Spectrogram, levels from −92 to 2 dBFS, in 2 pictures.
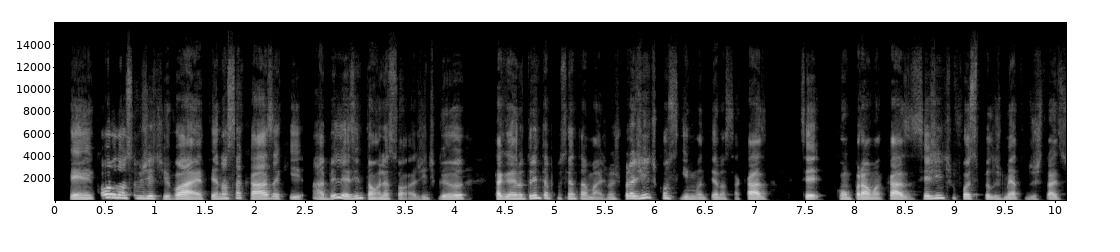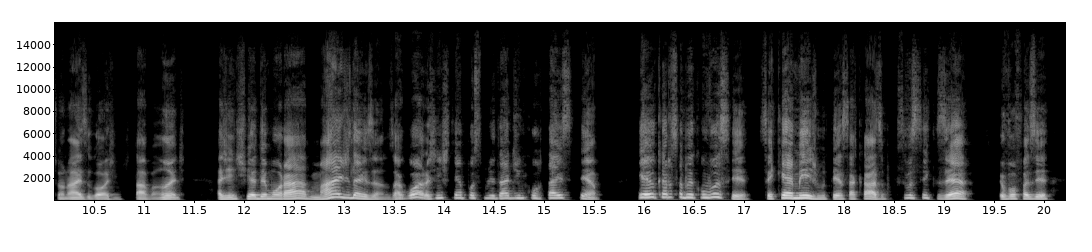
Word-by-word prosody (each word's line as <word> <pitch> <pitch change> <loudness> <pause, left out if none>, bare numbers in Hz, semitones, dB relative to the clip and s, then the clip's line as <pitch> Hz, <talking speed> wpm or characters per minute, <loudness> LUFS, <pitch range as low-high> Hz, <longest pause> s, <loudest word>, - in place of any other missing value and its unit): "Tem." 120 -4 +2
"E - - -4
qual 280 +3 +3
é - - +5
o - - +4
nosso 235 -3 0
objetivo?" 195 -4 -1
"Ah, 175 -7 +8
é 110 - 0
ter 145 - -4
nossa 190 +3 -3
casa 175 0 +3
aqui." 115 -12 -7
"Ah, - - -5
beleza, 200 -4 +1
então, 215 - 0
olha 150 - -2
só, 150 - -8
a - - -11
gente 115 +5 -14
ganhou 145 +5 +1 0.3
tá 150 - +5
ganhando 165 +2 +2
30% 200 -4 -1
a - - -1
mais, 95 - -8
mas 135 +2 -10
pra 205 +8 +2
gente 245 +5 0
conseguir 180 -8 -5
manter 135 -2 -7
a - - 0
nossa 120 -3 -12
casa, 130 -1 +3 0.3
você 150 -1 +2
comprar 140 -2 +3
uma 115 -4 -3
casa, 130 -1 +3
se 130 - -10
a - - +3
gente 220 0 -3
fosse 175 -2 -1
pelos 150 -4 -4
métodos 120 -3 -5
tradicionais 115 -1 -2
igual 105 0 0
a - - -2
gente 105 0 -20
estava 100 -1 -4
antes, 135 -1 -1 0.3
a - - +3
gente 140 +4 -2
ia 170 - +7
demorar 175 +3 +3
mais 275 - +2
de 240 - -1
10 180 - +2
anos, 100 +1 -9
agora 260 +7 +1
a - - -4
gente 230 +2 -5
tem 245 - -3
a - - -5
possibilidade 220 -1 -4
de - - -1
encurtar 220 +1 -2
esse 240 0 -3
tempo. - - -3 0.4
E 275 - +2
aí 275 - +9
eu 295 - 0
quero 285 0 -2
saber 275 -1 0
com 265 +1 -2
você, 300 -2 -1
você - - -3
quer 230 -3 +6
mesmo 215 -10 +5
ter 150 +3 0
essa 145 0 -3
casa? 135 -1 +1
Porque - - -37
se - - -15
você 235 0 -4
quiser, 170 +2 +4 0.3
eu - - 0
vou 170 - +1
fazer 170 -1 +1
170 Hz, 260 wpm, -24 LUFS, 135-220 Hz, 0.4 s, aí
